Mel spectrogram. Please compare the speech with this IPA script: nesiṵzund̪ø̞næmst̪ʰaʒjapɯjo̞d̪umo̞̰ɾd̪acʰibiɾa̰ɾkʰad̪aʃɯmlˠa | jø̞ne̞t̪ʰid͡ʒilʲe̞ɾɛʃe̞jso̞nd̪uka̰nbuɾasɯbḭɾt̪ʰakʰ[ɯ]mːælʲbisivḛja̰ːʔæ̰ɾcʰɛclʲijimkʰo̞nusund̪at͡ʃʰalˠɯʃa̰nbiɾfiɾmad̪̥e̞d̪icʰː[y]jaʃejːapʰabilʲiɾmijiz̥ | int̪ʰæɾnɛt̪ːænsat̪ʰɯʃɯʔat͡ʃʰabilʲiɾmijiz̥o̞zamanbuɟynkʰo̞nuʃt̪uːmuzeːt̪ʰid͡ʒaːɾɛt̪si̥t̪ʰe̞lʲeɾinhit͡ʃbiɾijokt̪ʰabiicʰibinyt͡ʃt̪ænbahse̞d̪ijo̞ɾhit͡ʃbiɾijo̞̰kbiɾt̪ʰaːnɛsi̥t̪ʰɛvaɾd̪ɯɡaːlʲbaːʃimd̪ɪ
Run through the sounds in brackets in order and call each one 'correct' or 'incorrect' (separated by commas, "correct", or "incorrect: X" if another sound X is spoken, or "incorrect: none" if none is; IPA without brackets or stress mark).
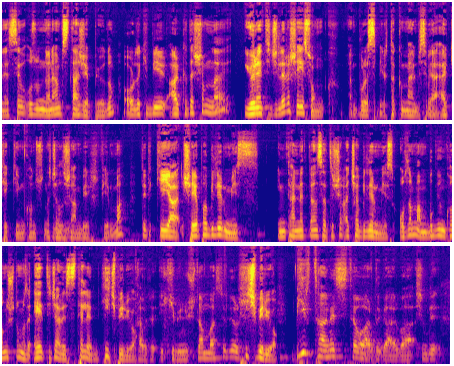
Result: correct, incorrect: i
